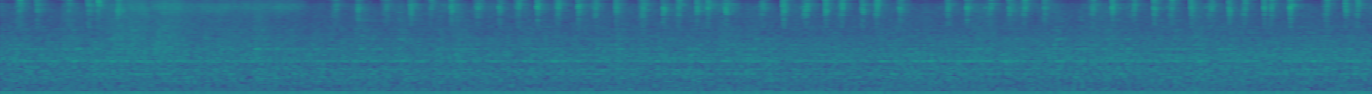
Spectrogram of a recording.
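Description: A steady low hum, with faint, irregular light clicks of grooming thinning shears snipping the hair around a dog's eyes.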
